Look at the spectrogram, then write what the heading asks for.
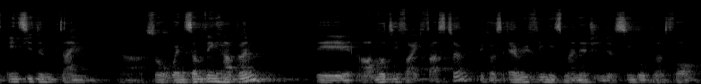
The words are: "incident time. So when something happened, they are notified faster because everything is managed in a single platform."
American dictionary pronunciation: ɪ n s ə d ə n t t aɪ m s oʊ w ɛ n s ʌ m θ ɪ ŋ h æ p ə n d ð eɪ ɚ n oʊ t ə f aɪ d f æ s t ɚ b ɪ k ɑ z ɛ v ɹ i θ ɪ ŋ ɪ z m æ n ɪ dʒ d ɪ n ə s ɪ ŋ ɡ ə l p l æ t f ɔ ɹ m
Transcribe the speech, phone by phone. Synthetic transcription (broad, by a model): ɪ n s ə d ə n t t aɪ m s oʊ w ɛ n s ʌ m θ ɪ ŋ h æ p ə n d ð eɪ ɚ n oʊ t ə f aɪ d f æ s t ɚ b ɪ k ɑ z ɛ v ɹ i θ ɪ ŋ ɪ z m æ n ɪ dʒ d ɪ n ə s ɪ ŋ ɡ ə l p l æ t f ɔ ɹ m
